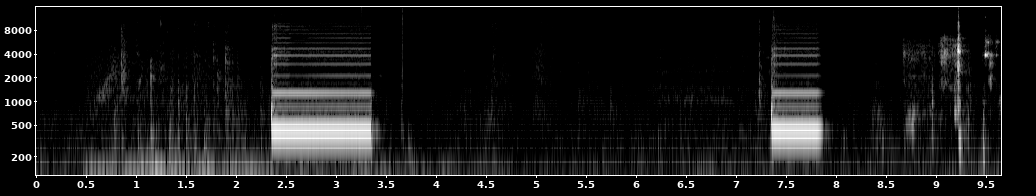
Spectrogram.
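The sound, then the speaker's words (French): Ringback tone on an outgoing telephone call: two steady, buzzy electronic rings, each about a second long and separated by several seconds of quiet, with faint murmuring and rustling between them. “Let's call Marco. Ok, donc téléphone à Marco.”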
